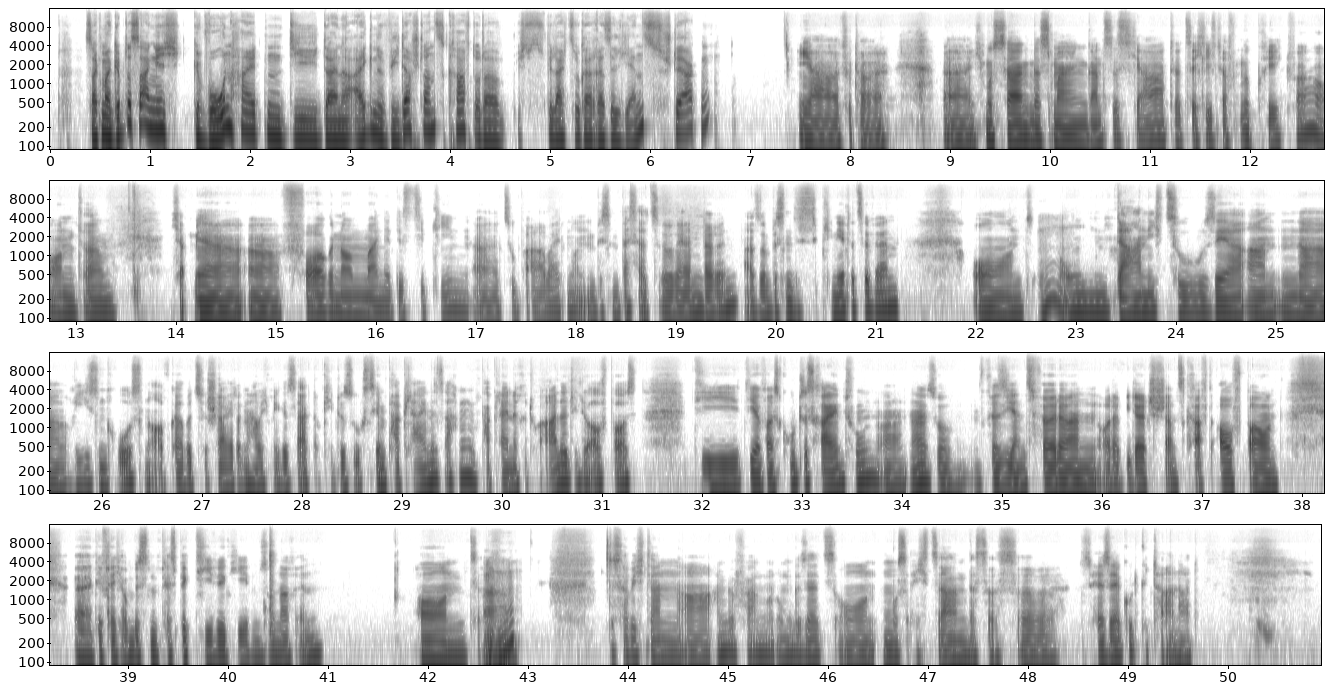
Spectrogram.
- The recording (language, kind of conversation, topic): German, podcast, Welche Gewohnheiten können deine Widerstandskraft stärken?
- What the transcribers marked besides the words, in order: other background noise; static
